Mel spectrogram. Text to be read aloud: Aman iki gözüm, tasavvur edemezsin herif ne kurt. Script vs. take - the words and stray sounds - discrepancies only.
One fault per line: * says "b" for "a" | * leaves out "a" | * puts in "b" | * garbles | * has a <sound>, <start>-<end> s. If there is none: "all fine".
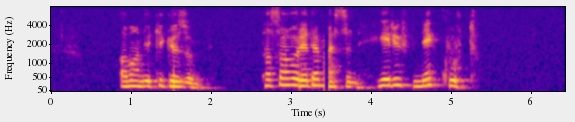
* has a dropout, 3.4-3.5 s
